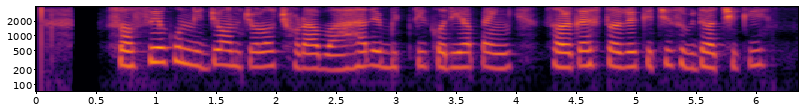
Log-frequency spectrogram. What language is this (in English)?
Odia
